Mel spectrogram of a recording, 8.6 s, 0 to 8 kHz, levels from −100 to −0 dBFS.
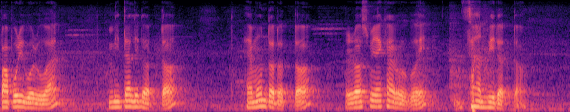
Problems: constant background noise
